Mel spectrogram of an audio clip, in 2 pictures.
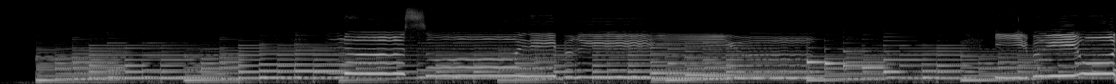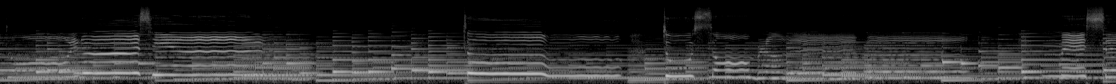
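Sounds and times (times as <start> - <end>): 
French song: 0.5 - 22.3.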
